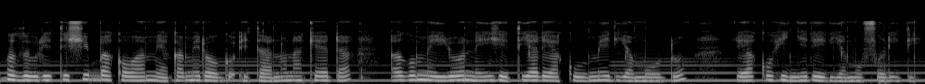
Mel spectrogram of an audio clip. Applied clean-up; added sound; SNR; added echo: none; Wind instrument, woodwind instrument; 12 dB; none.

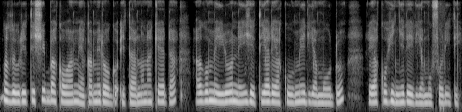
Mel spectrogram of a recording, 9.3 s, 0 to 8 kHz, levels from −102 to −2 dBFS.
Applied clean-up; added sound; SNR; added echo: neural mask model Resemble Enhance denoiser.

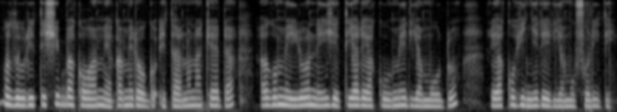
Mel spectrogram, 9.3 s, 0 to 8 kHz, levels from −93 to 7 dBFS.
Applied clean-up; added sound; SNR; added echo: none; none; none; none.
